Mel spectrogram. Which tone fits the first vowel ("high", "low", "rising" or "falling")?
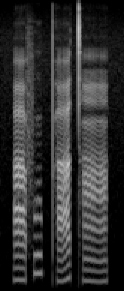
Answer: low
